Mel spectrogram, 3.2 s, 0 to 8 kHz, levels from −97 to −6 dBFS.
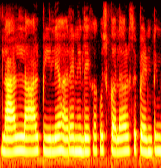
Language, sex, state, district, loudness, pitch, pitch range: Hindi, female, Madhya Pradesh, Dhar, -16 LUFS, 205 Hz, 200-210 Hz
